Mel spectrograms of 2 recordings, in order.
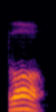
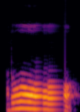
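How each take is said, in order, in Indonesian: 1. Suaranya terasa ringan dan tipis di dalam mulut. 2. Suaranya terasa tebal dan penuh di dalam mulut. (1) "jangan ringan" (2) "itu jadi tebal suaranya"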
